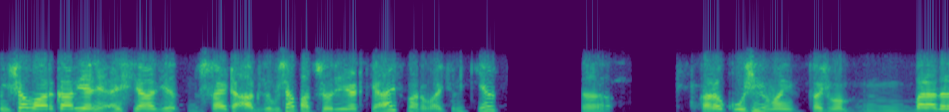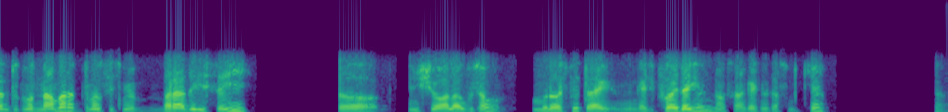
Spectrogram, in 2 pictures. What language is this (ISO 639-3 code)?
kas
